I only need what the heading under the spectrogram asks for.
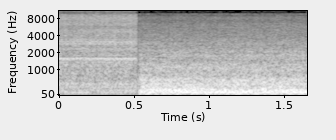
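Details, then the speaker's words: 2007/2008 Subaru Forester 2.5X idling after replacing the failed alternator with a known-good unit, now charging: brief click then low steady even engine hum, no knocks or whines; normal healthy idle. "Sounds like it's charging. And look at there. Charging once again, so we'll let this run, charge our battery on up, and see if our check engine light throws"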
